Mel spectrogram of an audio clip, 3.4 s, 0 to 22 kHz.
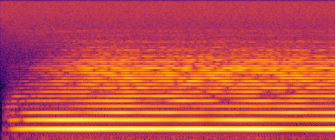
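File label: Solo French Horn; Roland - LA Composer vol. 4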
